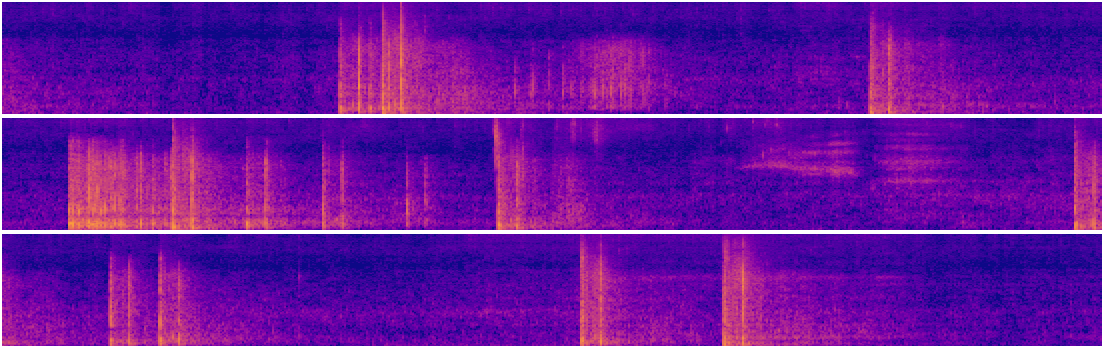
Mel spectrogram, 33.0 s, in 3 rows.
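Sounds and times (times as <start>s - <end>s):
firework shells bursting: 3.3s - 10.6s, 11.5s - 25.2s, 27.3s - 31.2s.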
